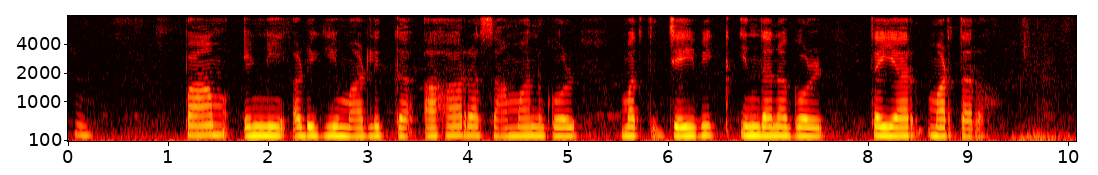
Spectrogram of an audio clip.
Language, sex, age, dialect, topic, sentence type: Kannada, female, 18-24, Northeastern, agriculture, statement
